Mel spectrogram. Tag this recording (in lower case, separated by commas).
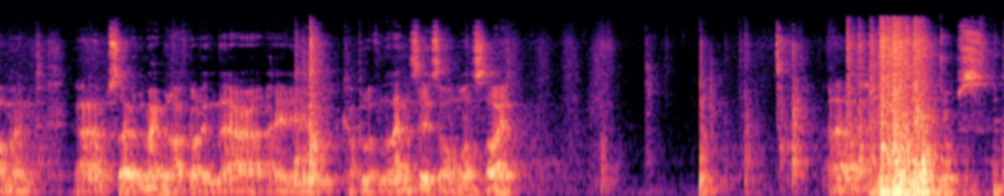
speech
